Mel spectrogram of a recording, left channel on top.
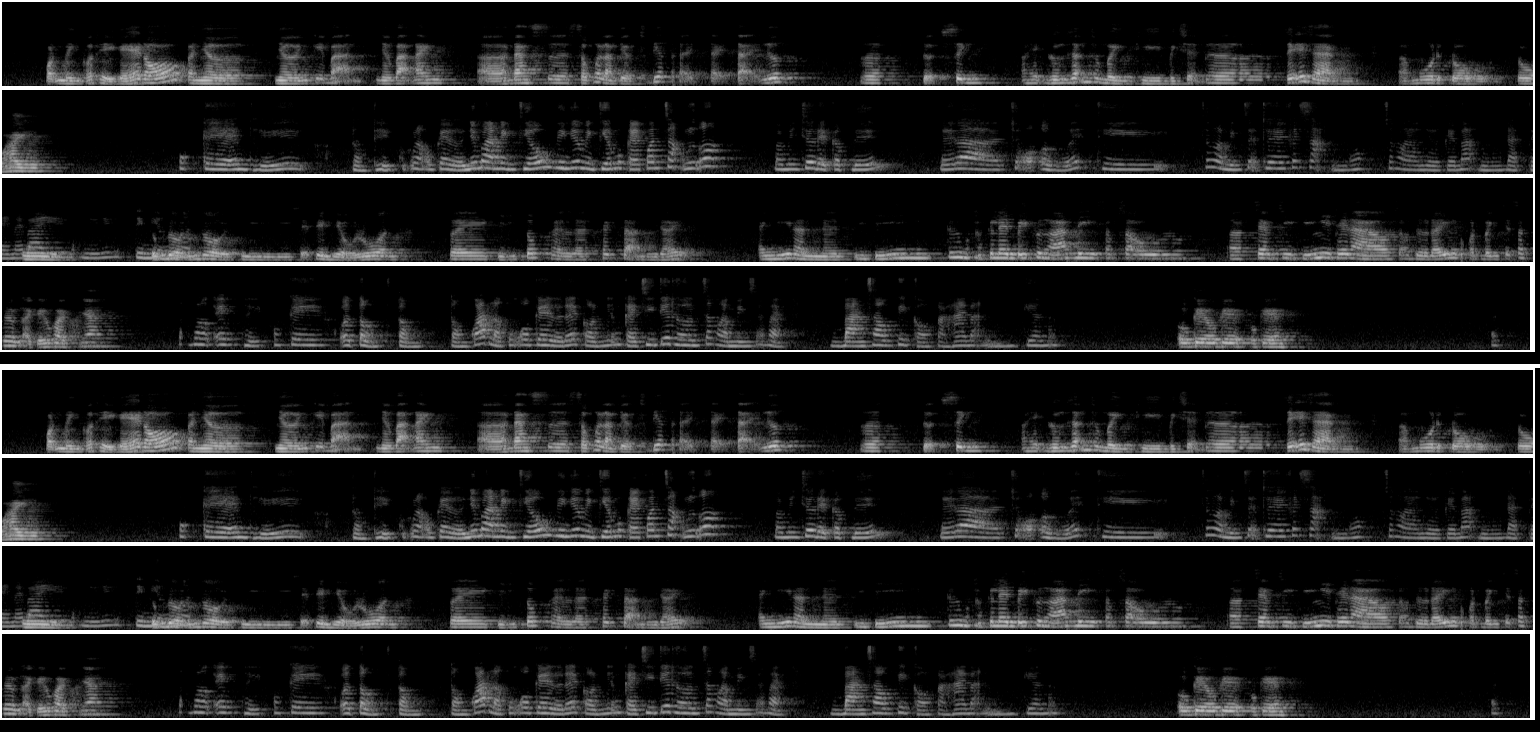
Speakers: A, on the right; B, on the right.
A: bọn mình có thể ghé đó và nhờ nhờ những cái bạn nhờ bạn anh ờ, đang s- sống và làm việc trực tiếp tại tại tại nước ờ, tự sinh hãy hướng dẫn cho mình thì mình sẽ ờ, dễ dàng ờ, mua được đồ đồ hay
B: Ok em thấy tổng thể cũng là ok rồi nhưng mà mình thiếu hình như mình thiếu một cái quan trọng nữa mà mình chưa đề cập đến đấy là chỗ ở ấy thì chắc là mình sẽ thuê khách sạn đúng không chắc là nhờ cái bạn đặt vé máy
A: Ừ.
B: bay bạn ấy tìm hiểu
A: đúng rồi
B: luôn
A: đúng rồi thì sẽ tìm hiểu luôn về ký túc hay là khách sạn gì đấy anh nghĩ là ờ, chi phí cứ cứ lên mấy phương án đi xong sau ờ, xem chi phí như thế nào xong từ đấy bọn mình sẽ sắp xếp lại kế hoạch nha
B: vâng em thấy ok ờ, tổng tổng tổng quát là cũng ok rồi đấy còn những cái chi tiết hơn chắc là mình sẽ phải bàn sau khi có cả hai bạn kia nữa
A: ok ok ok
B: ok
